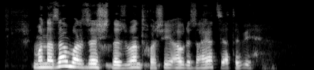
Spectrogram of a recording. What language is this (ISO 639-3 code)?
pus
